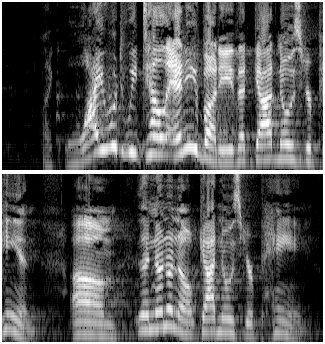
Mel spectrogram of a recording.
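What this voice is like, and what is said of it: Usual voice. Nothing is said of it.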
